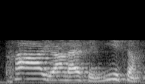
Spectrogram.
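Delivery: normal talking voice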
